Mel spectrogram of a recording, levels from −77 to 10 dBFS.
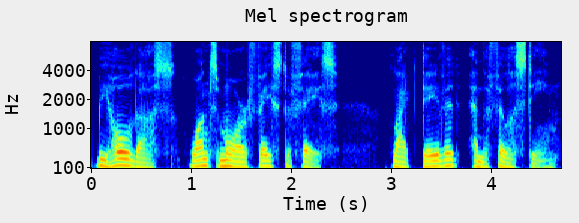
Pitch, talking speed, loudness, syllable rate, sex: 120 Hz, 155 wpm, -19 LUFS, 4.5 syllables/s, male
